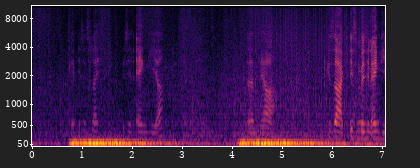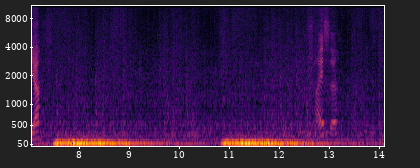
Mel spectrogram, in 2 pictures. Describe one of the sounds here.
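An armoured vehicle's cannon fires with deep, rumbling booms every few seconds.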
